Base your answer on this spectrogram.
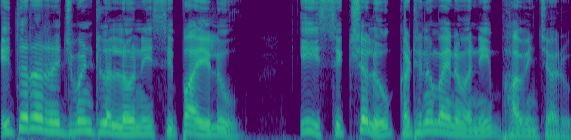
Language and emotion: Telugu, neutral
